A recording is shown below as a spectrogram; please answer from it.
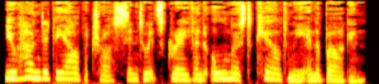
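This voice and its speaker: A woman's voice: medium pitch, fairly quick, mellow, dry recording, clean studio sound, natural voice. A woman voicing a proud, resolute young noblewoman in a romance audiobook, impassioned, with formal old-fashioned phrasing. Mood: indignant. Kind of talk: dramatized romance audiobook dialogue.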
